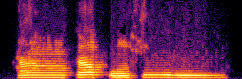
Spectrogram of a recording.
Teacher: Jadi huruf qaf itu kalau sukun maka harus memantul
